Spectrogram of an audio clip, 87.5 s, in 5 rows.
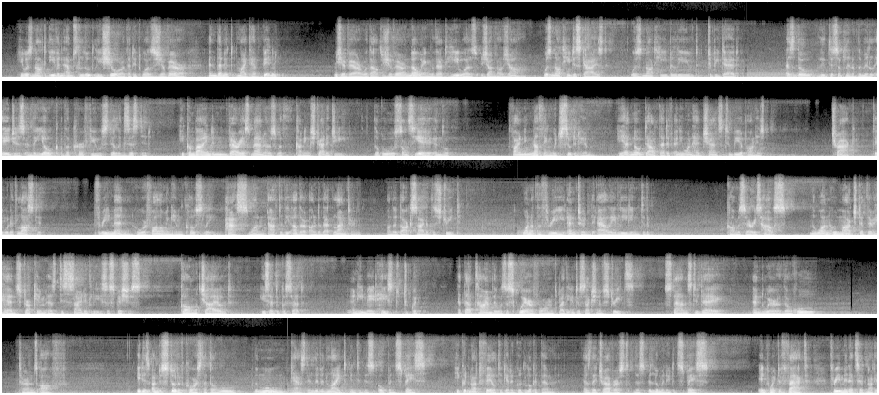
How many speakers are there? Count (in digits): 1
